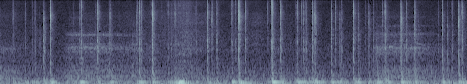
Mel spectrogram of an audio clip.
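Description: Long acrylic nails tap and scratch across a solid, thin, flat clear glass pane lying over black lace fabric with fairy lights underneath. Quick, sharp clicks with bright edges fall in an uneven, rapid rhythm over a low thud, broken up by short scraping strokes.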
